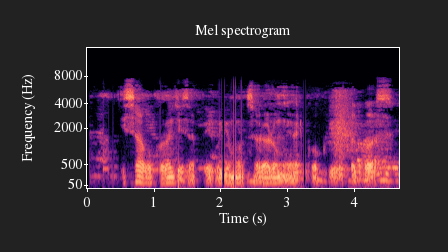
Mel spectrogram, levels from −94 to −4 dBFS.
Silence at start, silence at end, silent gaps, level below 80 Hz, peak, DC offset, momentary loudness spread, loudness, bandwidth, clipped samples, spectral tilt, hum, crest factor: 0.1 s; 0 s; none; -48 dBFS; -6 dBFS; under 0.1%; 7 LU; -22 LUFS; 7.8 kHz; under 0.1%; -5.5 dB/octave; none; 16 dB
